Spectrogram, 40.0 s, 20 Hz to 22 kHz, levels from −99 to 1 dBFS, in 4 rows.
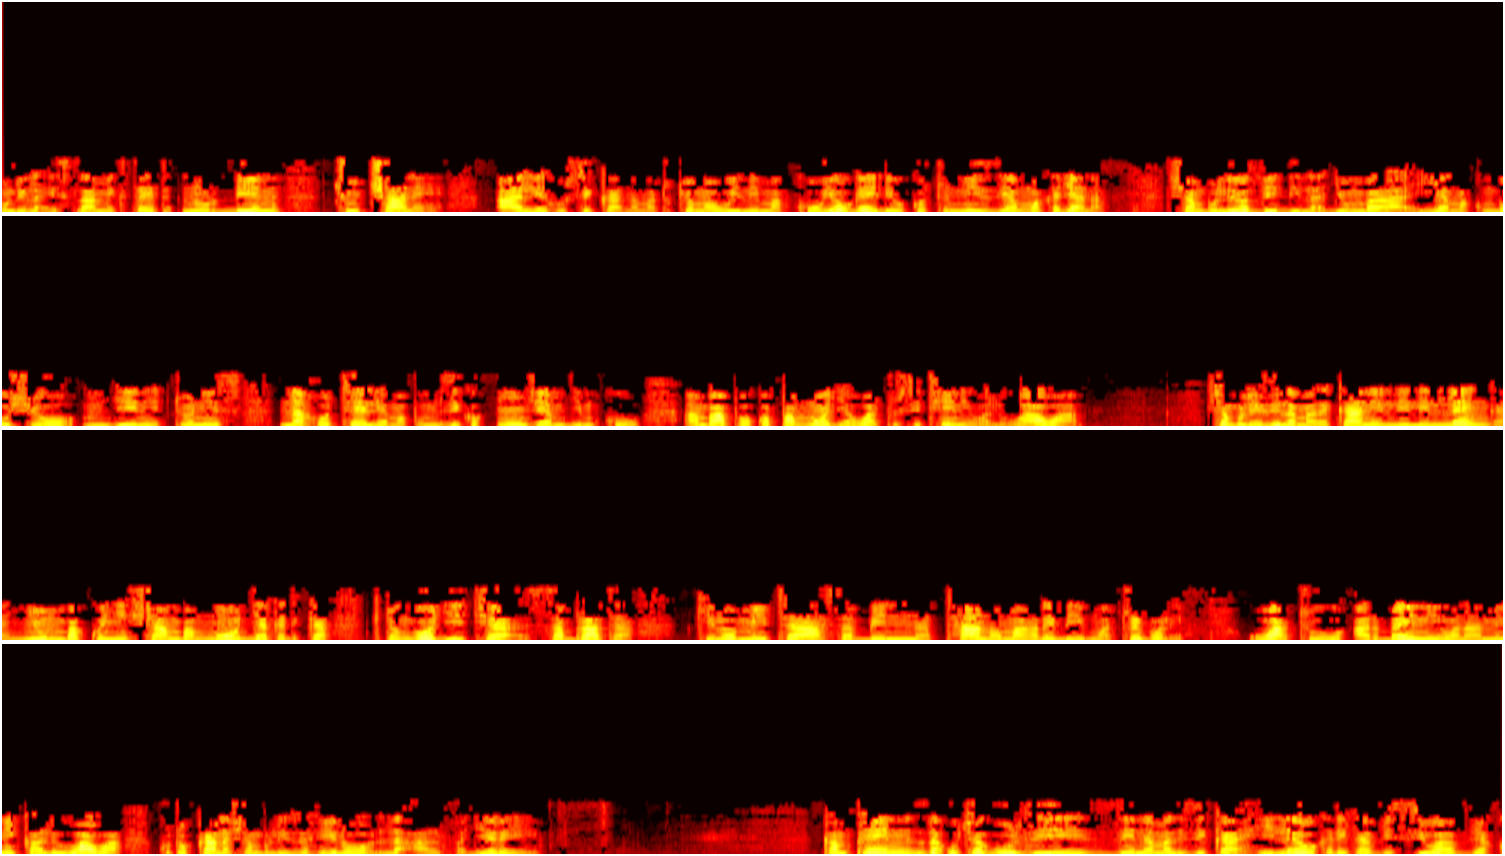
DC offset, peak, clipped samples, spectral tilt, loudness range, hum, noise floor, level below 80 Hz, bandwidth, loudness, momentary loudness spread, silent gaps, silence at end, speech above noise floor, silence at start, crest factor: under 0.1%; -2 dBFS; under 0.1%; -3.5 dB/octave; 4 LU; none; -75 dBFS; -66 dBFS; 5.8 kHz; -27 LUFS; 11 LU; none; 0.1 s; 48 dB; 0 s; 24 dB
